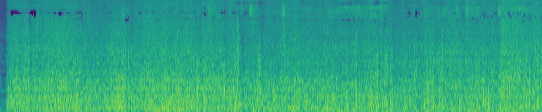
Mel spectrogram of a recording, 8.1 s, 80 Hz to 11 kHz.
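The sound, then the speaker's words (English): Strong wind roars steadily across an open bridge in France as runners in the Foulée des Two Rives 14K race cross mid-race, with gusts reported at over 50 miles per hour, buffeting the microphone with loud, continuous gusts and rumbling noise, with no voices audible. “The wind gusts were reported at over 50 miles per hour, making for a pretty brutal experience.”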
